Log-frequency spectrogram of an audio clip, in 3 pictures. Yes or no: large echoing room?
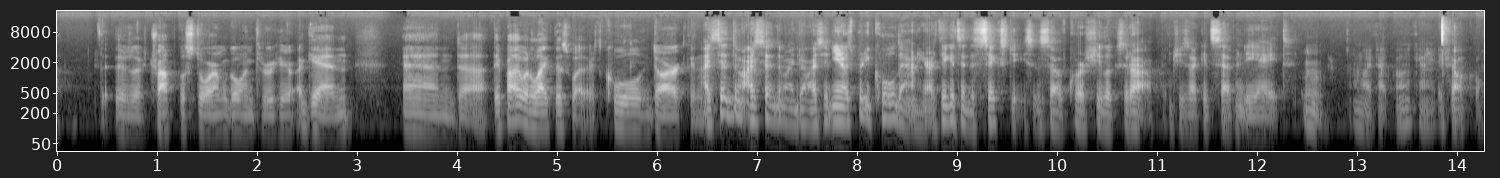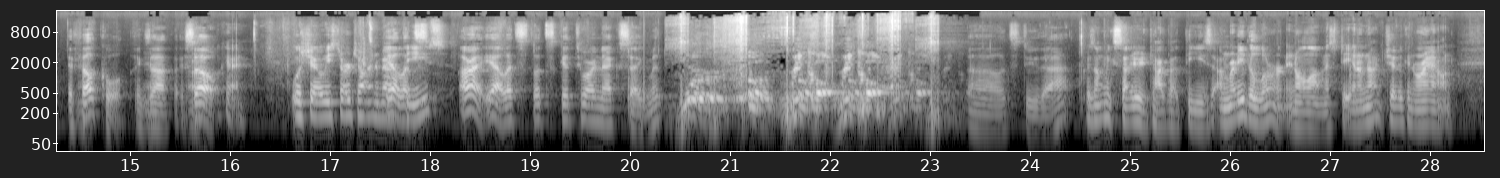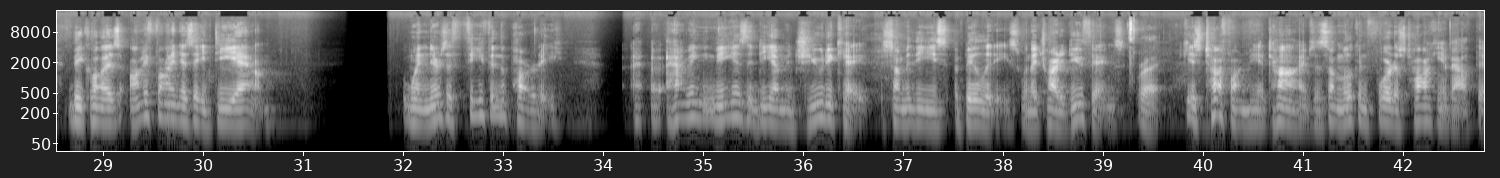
no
